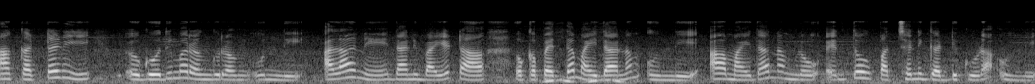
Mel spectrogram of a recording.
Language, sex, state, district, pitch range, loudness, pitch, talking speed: Telugu, female, Andhra Pradesh, Krishna, 210-245 Hz, -17 LUFS, 220 Hz, 60 wpm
